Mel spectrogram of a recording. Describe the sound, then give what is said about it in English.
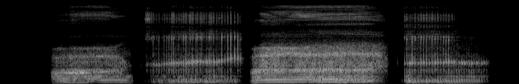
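A large brown bear snores inside a cave in the snow: a low, growling snore rumbles in four rough, rasping bursts separated by brief pauses, loud, with no talking. “And across the snow floated a very low, growling snore.”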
